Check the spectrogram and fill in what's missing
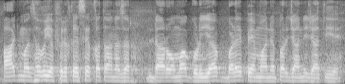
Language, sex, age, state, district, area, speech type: Urdu, male, 18-30, Uttar Pradesh, Saharanpur, urban, read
